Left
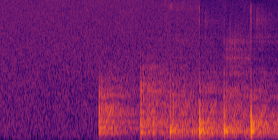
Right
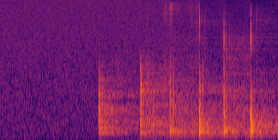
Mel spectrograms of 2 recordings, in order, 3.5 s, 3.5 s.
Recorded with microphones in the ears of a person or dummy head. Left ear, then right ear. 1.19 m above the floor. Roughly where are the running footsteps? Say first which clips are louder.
Even; right.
